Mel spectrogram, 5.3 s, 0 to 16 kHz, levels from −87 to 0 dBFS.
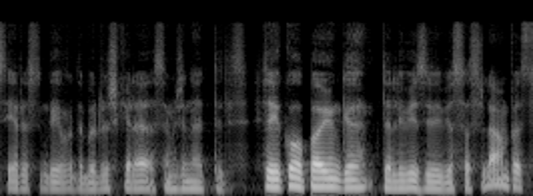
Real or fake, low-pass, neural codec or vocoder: fake; 10.8 kHz; codec, 24 kHz, 0.9 kbps, DualCodec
